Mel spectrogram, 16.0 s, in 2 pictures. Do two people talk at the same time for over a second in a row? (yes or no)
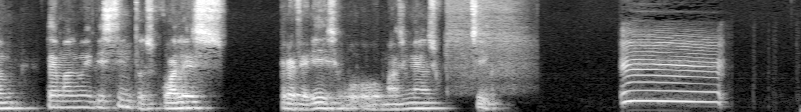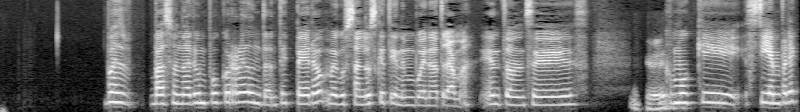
no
